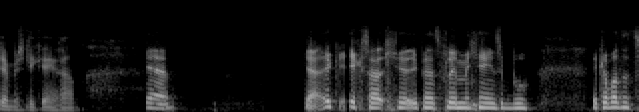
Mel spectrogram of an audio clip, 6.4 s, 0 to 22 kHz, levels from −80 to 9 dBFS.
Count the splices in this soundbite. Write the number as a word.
one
